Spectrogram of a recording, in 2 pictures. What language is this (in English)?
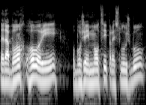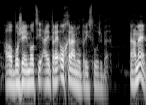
Slovak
